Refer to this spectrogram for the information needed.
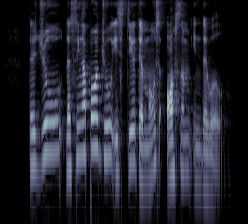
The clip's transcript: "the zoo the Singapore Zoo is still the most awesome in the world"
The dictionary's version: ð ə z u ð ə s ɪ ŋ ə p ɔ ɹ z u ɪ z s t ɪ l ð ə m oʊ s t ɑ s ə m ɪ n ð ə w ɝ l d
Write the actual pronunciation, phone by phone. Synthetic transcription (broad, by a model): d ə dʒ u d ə s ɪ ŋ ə p ɔ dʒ u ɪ s t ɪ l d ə m oʊ s t ɑ s ə m ɪ n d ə w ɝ l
